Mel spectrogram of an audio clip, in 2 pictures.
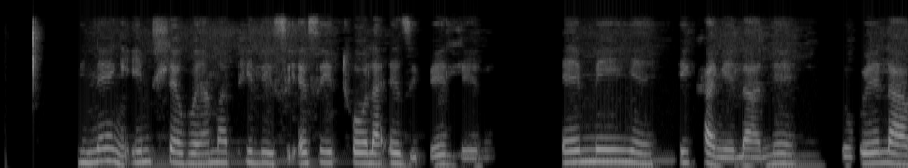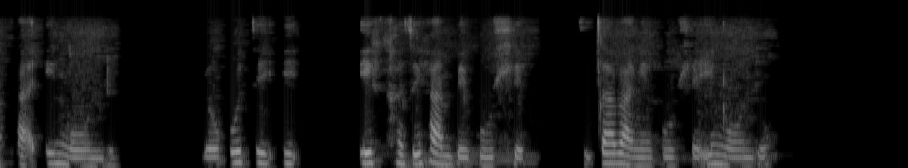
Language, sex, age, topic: North Ndebele, female, 36-49, health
